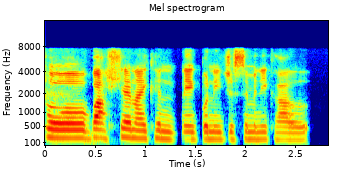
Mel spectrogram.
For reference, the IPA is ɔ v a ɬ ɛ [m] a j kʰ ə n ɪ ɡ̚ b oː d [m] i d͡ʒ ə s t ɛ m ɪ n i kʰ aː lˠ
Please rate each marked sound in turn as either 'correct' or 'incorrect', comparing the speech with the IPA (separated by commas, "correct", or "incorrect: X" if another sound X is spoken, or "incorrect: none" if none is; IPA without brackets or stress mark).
incorrect: n, incorrect: n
